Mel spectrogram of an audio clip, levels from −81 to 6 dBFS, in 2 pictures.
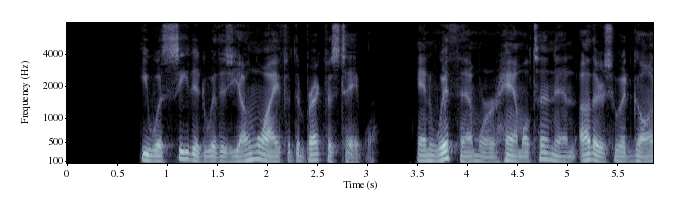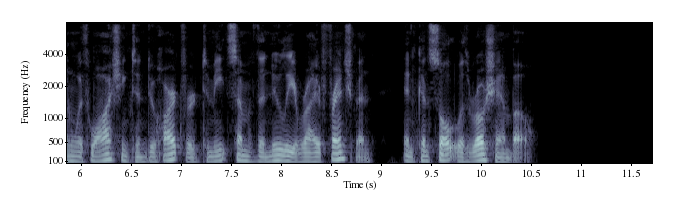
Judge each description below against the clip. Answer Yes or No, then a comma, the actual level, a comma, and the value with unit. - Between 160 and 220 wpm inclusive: Yes, average, 190 wpm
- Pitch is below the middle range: Yes, low, 105 Hz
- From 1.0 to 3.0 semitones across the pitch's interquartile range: No, average, 3.8 semitones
